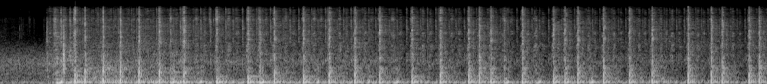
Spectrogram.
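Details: Yamaha XS650 twin, first start in 25 years on rebuilt stock carbs: after starting, lumpy uneven popping beat, not a smooth twin rhythm. One exhaust cold; owner suspects one carb faulty, only one cylinder firing; a spark plug wasn't fully in.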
